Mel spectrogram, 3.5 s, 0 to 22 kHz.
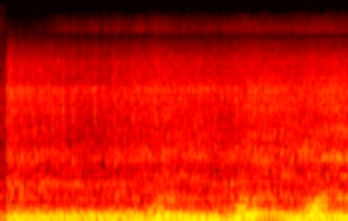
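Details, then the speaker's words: Mitsubishi Evo VIII, tuned built turbo engine, after finding the dump tube rubbing the radiator caused the rattle and pulling the radiator back for about 3/8 inch clearance; deep, smooth revs rise and fall cleanly, no rattle, scrape or clunk; normal. "as you guys just heard this thing sounds absolutely beautiful absolutely perfect now not any screeching or scratching or clunking or threading or no sus noises going on"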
